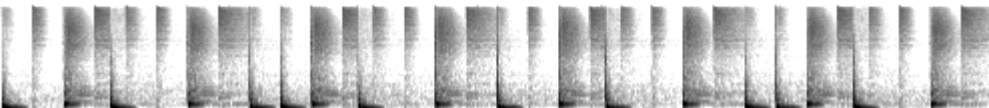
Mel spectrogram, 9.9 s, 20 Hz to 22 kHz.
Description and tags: Motif drums loop 97bpm
A motif hip hop drum loop with a little distortion and reverb, Wave, 97 bpm
97, reverb, bpm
